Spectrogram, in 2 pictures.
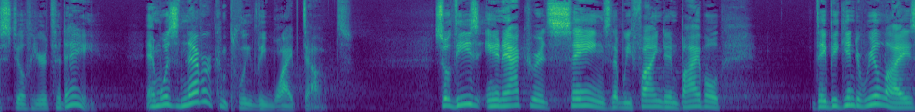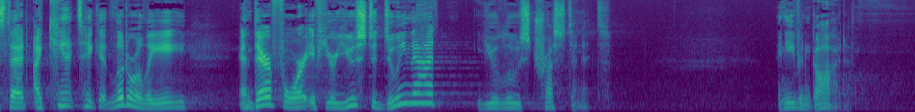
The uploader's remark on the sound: Recorded live at Beatitudes Church in Phoenix, AZ.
